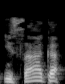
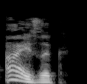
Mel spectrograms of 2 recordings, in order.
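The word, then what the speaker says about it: Isaac: Русские произносят мое имя немного на другой манер, не Исаака, Айзек.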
